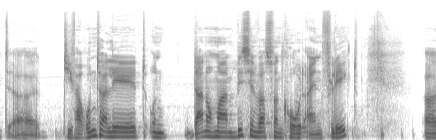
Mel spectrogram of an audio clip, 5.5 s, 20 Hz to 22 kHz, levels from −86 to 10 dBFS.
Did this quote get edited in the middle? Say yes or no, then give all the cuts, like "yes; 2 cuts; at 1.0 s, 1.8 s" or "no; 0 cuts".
yes; 2 cuts; at 0.9 s, 3.5 s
